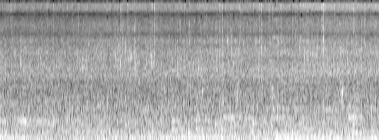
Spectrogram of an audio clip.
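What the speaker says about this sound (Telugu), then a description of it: "ఇప్పుడు కొన్ని నీళ్ళు పోసుకుందాం." Water poured steadily into a pan of simmering egg and drumstick curry, a continuous close pouring stream over a low cooking hum, with no talking.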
